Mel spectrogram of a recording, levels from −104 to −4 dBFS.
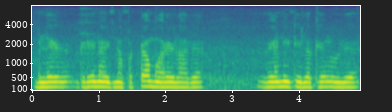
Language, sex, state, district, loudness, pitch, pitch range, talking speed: Gujarati, male, Gujarat, Gandhinagar, -12 LUFS, 175 Hz, 170-175 Hz, 110 wpm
